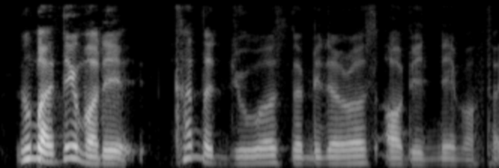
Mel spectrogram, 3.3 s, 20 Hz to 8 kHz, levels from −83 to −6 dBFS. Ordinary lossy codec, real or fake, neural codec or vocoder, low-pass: MP3, 48 kbps; fake; codec, 16 kHz in and 24 kHz out, 2.2 kbps, FireRedTTS-2 codec; 7.2 kHz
